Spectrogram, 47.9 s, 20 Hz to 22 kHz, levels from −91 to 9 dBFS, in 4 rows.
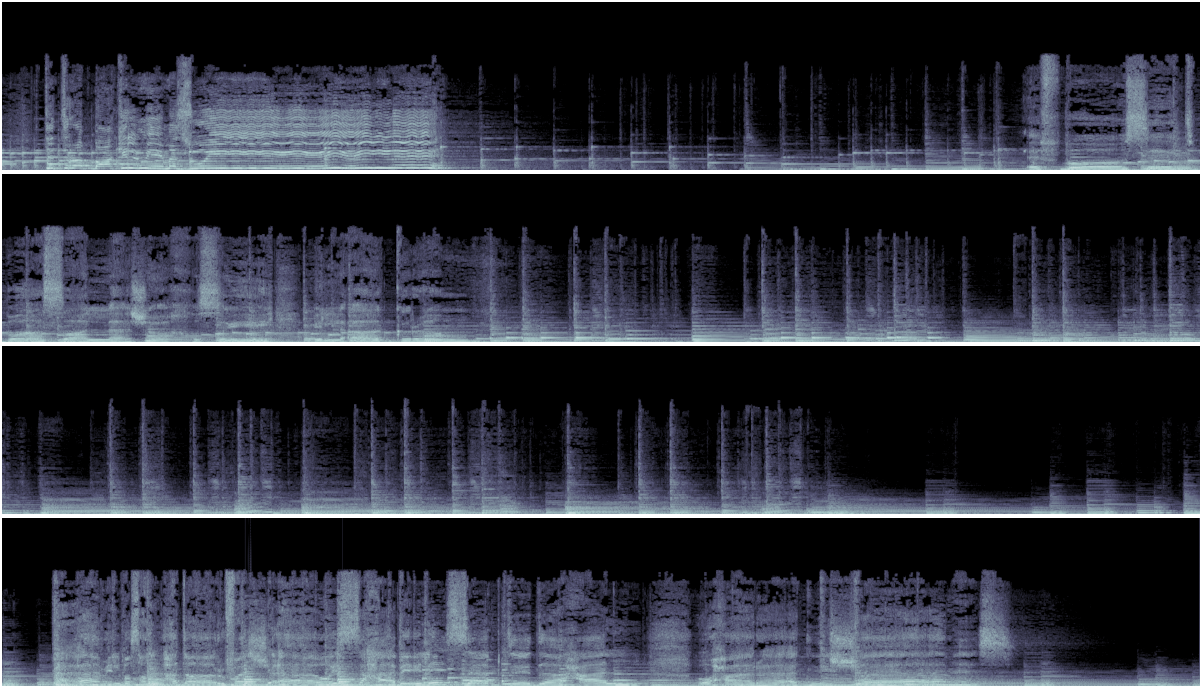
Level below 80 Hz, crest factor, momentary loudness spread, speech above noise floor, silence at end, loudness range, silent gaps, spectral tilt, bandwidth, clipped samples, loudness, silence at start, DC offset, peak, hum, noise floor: -48 dBFS; 18 dB; 16 LU; 25 dB; 0 s; 11 LU; none; -5 dB/octave; 15.5 kHz; under 0.1%; -18 LUFS; 0 s; under 0.1%; 0 dBFS; none; -40 dBFS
